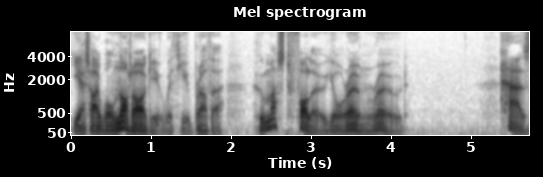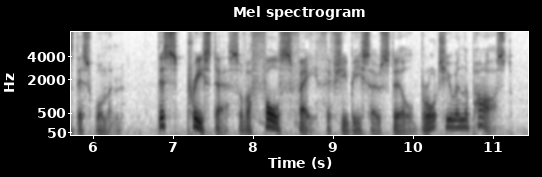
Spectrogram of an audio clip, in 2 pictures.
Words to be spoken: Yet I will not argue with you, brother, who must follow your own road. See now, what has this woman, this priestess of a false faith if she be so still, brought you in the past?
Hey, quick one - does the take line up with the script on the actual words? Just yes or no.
no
